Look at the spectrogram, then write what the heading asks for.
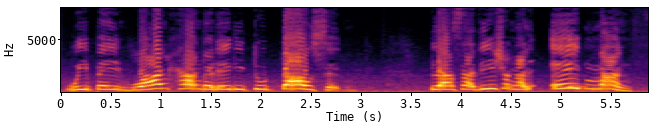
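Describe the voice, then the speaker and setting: A woman's voice: very high-pitched, animated, slow pace, gravelly, poor audio. An older woman with a Peruvian accent delivering prepared public testimony as a speaker at a press conference. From Peru. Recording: outdoor recording with faint traffic noise.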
